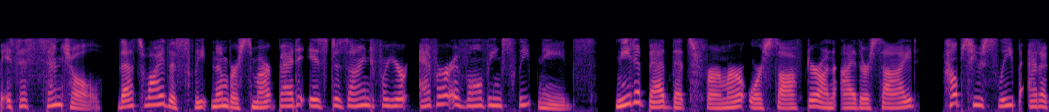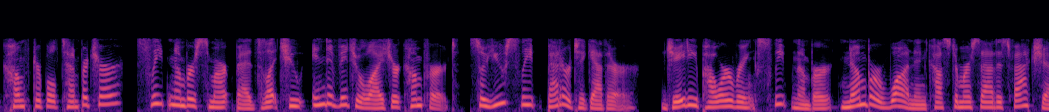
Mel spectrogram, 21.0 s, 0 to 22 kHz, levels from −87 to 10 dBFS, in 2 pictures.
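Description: No technical faults can be heard at any point in the speech.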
